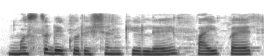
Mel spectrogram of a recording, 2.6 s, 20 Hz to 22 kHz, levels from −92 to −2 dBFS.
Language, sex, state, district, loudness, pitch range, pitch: Marathi, female, Maharashtra, Pune, -26 LUFS, 205-215 Hz, 205 Hz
